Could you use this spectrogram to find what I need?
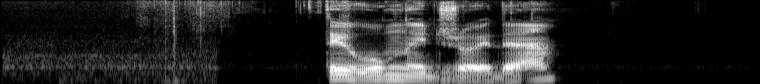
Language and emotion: Russian, neutral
